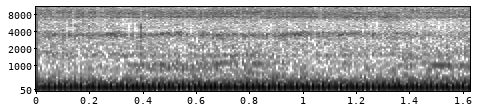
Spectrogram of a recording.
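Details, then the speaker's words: Maharaja 4 FET audio amplifier board, no input signal connected: steady low hum on the left channel only, heard with the speaker held close; fixed by running a wire from the main ground to the input signal ground. "ஆனா input signal எதுவுமே கொடுக்கல இருந்தாலும் அதாவது left channel மட்டும் அதாவது இந்த side வந்து ஒரு கம்மிங் சவுண்ட் இருக்கு உங்களுக்கு அந்த ஸ்பீக்கரை கிட்ட வச்சு காட்டுறேன்"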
